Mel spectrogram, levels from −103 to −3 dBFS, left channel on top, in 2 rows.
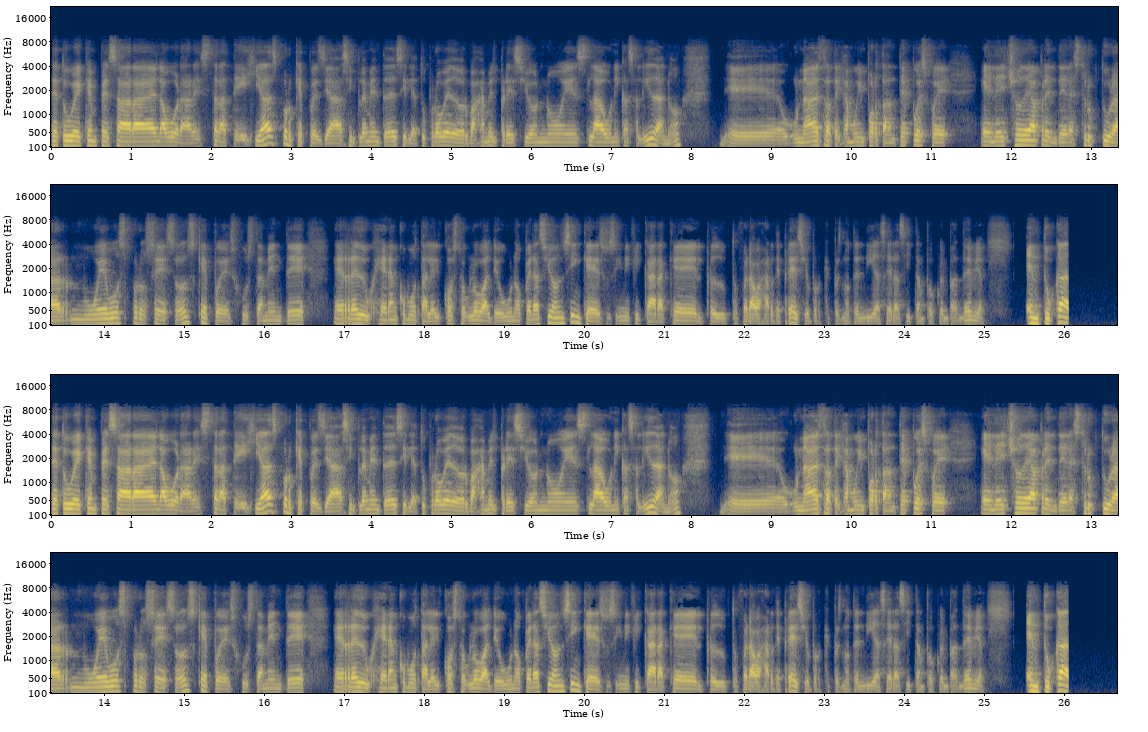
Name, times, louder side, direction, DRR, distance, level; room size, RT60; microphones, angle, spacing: voice 1, 0.0-26.1, right 2 dB, 35° right, 2.3 m, -23 dB
head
